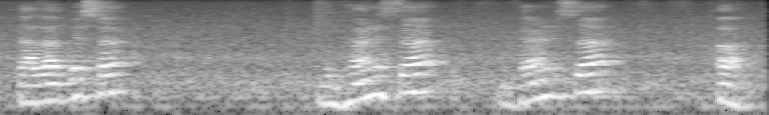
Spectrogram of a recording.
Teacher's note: उष्मा व्यंजन इन वर्ण का उच्चारण करते समय हवा के रगड़ खाने से एक प्रकार की उष्मा सी उत्पन्न होता है, वे होते हैं उष्मा व्यंजन।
